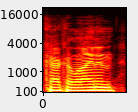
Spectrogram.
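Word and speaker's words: Kekäläinen: Kakalainen.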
